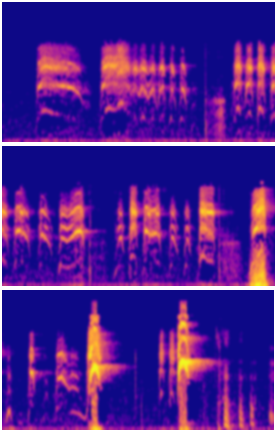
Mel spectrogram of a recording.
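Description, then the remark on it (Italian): A string of quick, chirpy squeaks gives way to two loud, shrill whistle blasts near the end, sharp like a traffic officer's whistle, blown by a person wearing a traffic warden's glove, with no talking. “Io voglio indossare per l'ultima volta stasera il guanto del vigile e fischiare.”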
